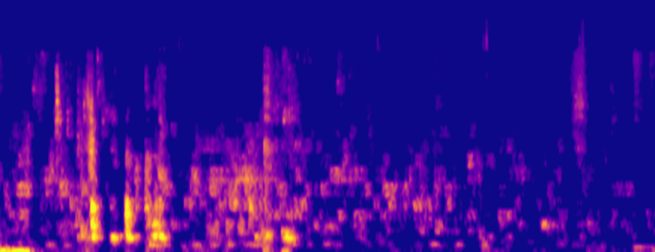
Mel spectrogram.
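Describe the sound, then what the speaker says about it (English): Tap water runs steadily while a cake comb for butter icing is rinsed and wetted, with splashing and clattering bursts that start loud and thin out to softer trickles. "I want to go and apply water, wash it so that we'll have little water on it"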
